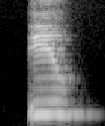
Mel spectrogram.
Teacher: This is mad arid lis sukoon. You for the circle lips, the sound is soft and short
